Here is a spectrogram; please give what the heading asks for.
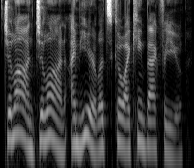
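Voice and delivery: screaming. Voicing a character who reaches a burning house's front door: screaming. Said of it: "she's screaming".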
